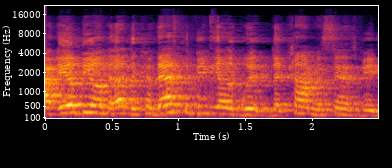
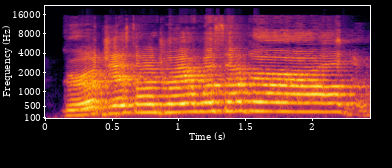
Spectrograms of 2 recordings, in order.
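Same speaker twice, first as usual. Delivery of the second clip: loud, slow, stretched hello; sing-song greeting; 6 semitones higher, 8 dB louder, slower than usual. Real, not acted. Greeting viewer Jess Andrea, loud drawn-out sing-song.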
